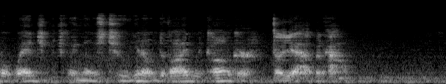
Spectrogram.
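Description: A second man answers briefly, heard through a television speaker.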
